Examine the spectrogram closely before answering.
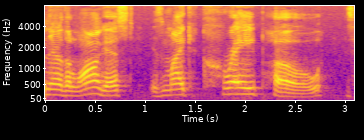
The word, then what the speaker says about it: Crapo: that was pretty cool um the most senior of our the one that's been there the longest is mike crapo is how you pronounce his name correctly he's from idaho falls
